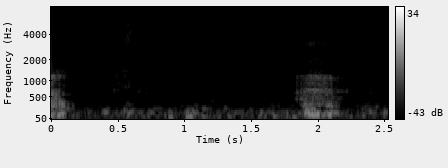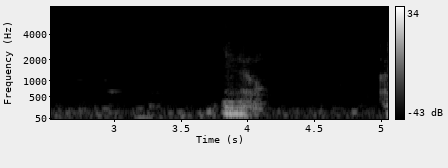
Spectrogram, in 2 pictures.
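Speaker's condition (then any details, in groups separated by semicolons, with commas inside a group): Cerebral palsy; wheelchair user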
